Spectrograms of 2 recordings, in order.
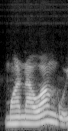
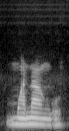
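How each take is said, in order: First: It is said as two separate full words. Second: It is contracted into one shorter word. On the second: "Mwanangu is a short form"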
